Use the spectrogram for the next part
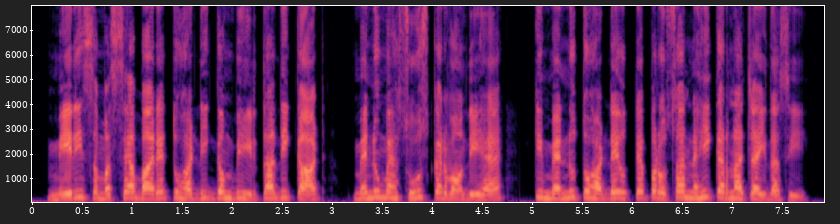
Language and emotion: Punjabi, disgusted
